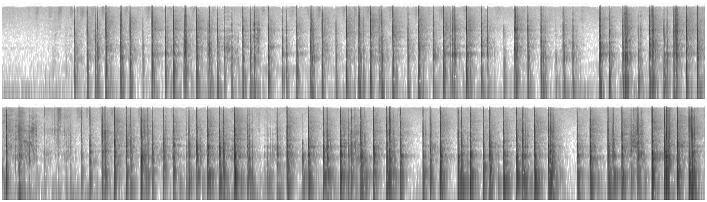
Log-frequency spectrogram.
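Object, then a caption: Small cardboard box. Long fingernails tap and scratch rapidly on the sides of a small, hollow, sealed printed cardboard Star Wars trading card box held upright. The result is a fast stream of short, dry, hollow clicks that stop briefly a few times, with little ring after each tap.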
